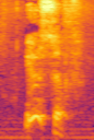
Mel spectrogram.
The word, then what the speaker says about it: Yusuf: So it's pronounced you, you. And then sa, there's the three dots, the three stems that are up here like this, without dots, actually. So that's sa, pronounced like a S. And this is fa. This comes up to be Yusuf. Yusuf.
